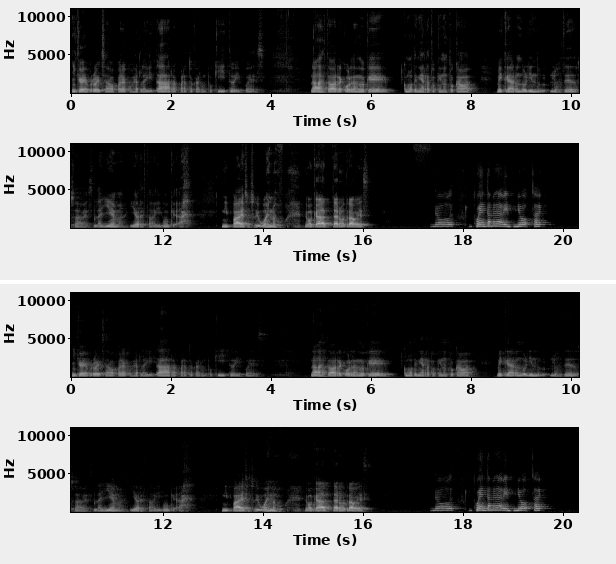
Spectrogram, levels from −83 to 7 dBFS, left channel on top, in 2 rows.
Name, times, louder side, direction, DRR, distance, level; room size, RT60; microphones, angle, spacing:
voice 1, 0.0-3.8 4.8-6.3 6.7-8.0 8.5-12.6 13.2-16.1, left 2 dB, 60° left, 7 dB, 2.6 m, -33 dB
voice 2, 17.4-17.8 18.2-19.5, left 1 dB, 10° left, 7 dB, 1.2 m, -31 dB
21.0 x 17.0 x 3.7 m, 0.36 s
head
